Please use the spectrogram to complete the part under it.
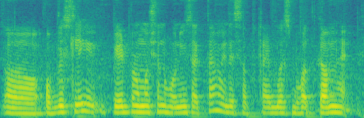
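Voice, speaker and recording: A young man from India talks through his study routine in a casual vlog. His voice is mellow and soft-edged, and his manner is easygoing and explanatory. He speaks straight to the viewer. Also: on the high side, fairly even intonation, brisk. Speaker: chartered accountancy student and study vlogger.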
